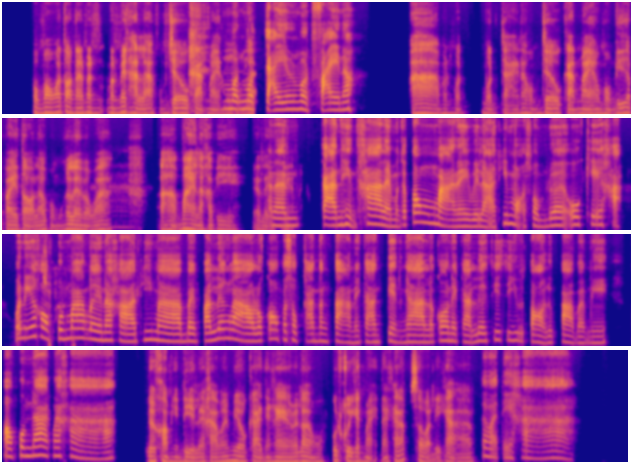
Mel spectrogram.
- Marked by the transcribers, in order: chuckle; tapping
- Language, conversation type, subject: Thai, podcast, ถ้าคิดจะเปลี่ยนงาน ควรเริ่มจากตรงไหนดี?
- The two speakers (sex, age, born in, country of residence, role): female, 30-34, Thailand, Thailand, host; male, 50-54, Thailand, Thailand, guest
